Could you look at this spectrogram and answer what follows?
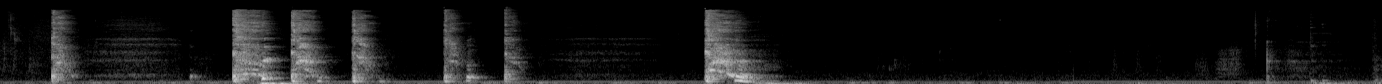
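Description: Several harsh, loose coughs in short bursts with a throat clear, then quiet breathing and sniffing; morning cough.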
